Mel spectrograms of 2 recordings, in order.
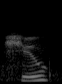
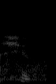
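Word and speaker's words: Xu: How do you pronounce that last name? – Shu, just like you wear Shu, you know? – X-U, yep. – Shu.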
